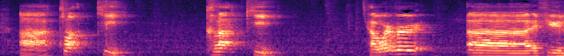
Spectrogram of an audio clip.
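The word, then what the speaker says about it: Clarke Quay: So there is a place a bar street in Singapore called clock key. Clock key. However, if you look at the spelling in America, I think we will pronounce it clark que でもシンガポールだと cla。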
